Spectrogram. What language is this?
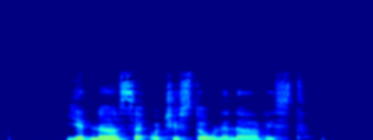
Czech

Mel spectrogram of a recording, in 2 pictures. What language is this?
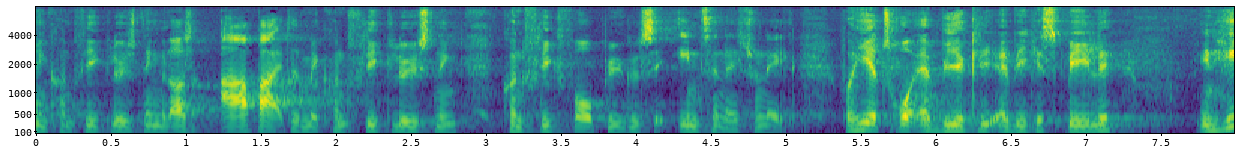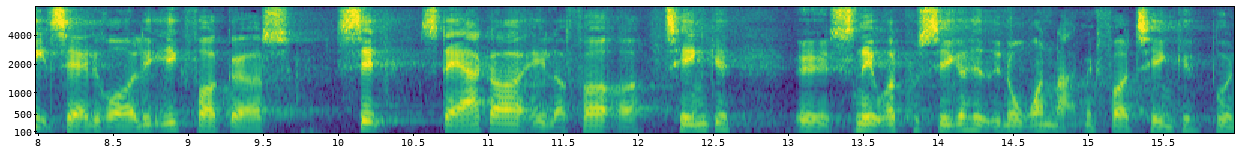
Danish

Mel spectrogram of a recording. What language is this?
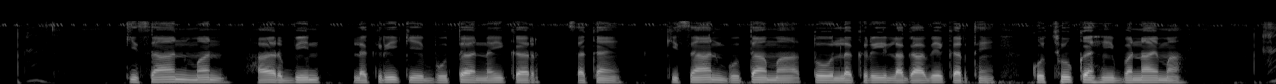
Chhattisgarhi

